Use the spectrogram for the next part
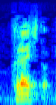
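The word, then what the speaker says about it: Christ: 英語でクライストってちょっと違った発音だけど、似たような発音で言いますけども、そこにも、クリスチャン、クライストってことが入ってるわけですね。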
